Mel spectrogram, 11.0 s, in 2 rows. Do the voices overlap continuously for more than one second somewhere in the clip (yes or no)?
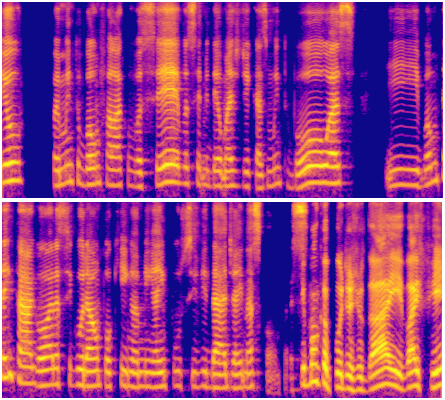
no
